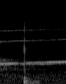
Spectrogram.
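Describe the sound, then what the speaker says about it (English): In the video game Life is Strange, an electronic alarm holds a steady, high, multi-tone ring with a brief soft thump partway through, with no voices. "please turn off that alarm"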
